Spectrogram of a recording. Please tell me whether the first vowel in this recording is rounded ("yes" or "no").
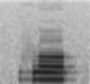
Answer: yes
